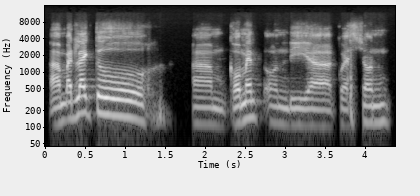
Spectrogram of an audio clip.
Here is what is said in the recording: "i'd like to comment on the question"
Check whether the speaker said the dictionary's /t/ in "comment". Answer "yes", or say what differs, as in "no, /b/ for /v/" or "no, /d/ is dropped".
yes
